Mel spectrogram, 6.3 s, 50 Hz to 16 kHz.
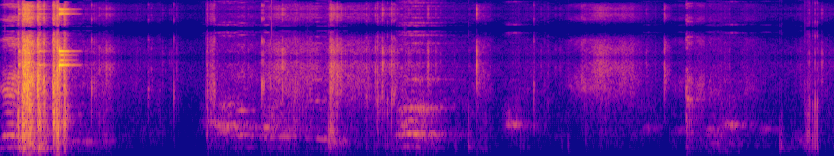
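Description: Steel pressing-tool parts clinking and knocking against the hydraulic lift block of a U445 tractor as they are taken off after pressing in a flanged bushing. There is a loud clank at the start, then scattered metallic clinks and handling knocks.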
